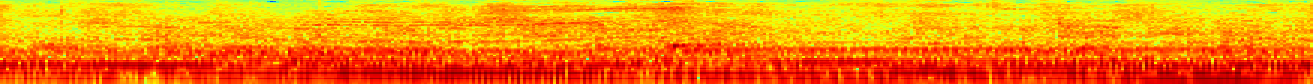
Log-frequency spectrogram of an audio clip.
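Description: Slow organ music: long sustained chords, each held for a second or more before moving to the next.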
